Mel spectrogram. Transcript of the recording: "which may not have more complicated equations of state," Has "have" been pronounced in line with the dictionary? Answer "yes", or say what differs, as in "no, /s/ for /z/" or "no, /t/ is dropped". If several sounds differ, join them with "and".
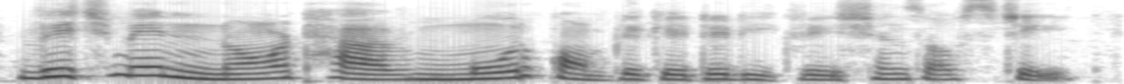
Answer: yes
